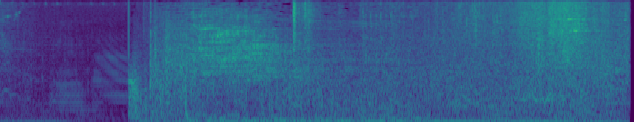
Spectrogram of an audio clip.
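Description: A huge explosion booms and roars, then rumbles on.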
